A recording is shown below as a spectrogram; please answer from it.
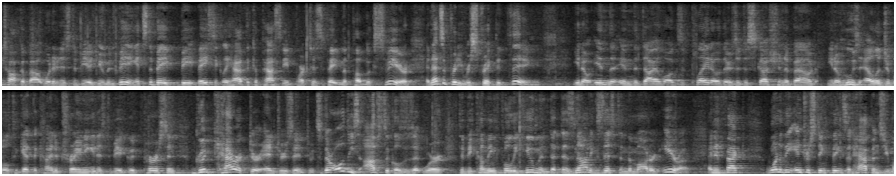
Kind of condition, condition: setting, busy venue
